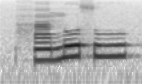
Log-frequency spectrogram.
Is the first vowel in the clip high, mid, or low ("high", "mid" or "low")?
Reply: low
